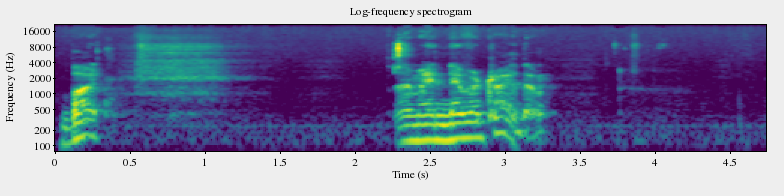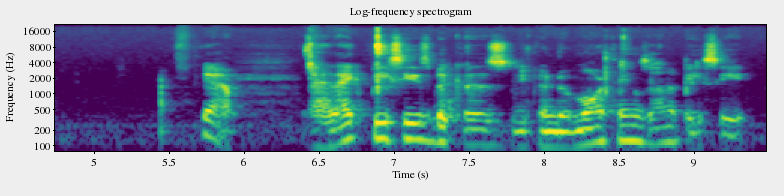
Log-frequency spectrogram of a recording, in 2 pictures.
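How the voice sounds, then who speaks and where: A man's voice: mid-range voice, slow, long pauses, a bit bright, slight background noise. A man on a casual solo rant, talking while eating with his mouth sometimes full, often asking questions and answering them himself. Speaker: vlogger.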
